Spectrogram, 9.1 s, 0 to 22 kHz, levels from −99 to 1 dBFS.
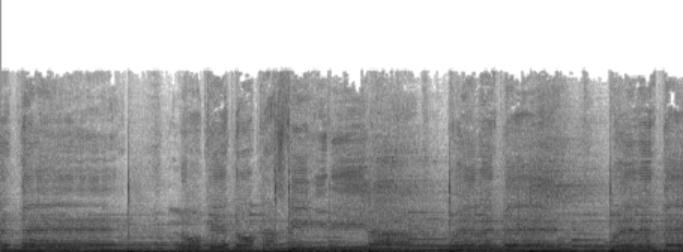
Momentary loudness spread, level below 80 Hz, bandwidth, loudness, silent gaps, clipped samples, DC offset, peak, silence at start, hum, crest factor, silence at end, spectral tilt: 3 LU; -18 dBFS; 16 kHz; -15 LUFS; none; under 0.1%; under 0.1%; 0 dBFS; 0 s; none; 12 dB; 0 s; -6 dB/octave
